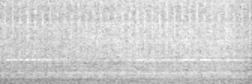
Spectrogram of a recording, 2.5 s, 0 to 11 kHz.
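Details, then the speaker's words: 1992 BMW 735iL inline-six at idle after fitting diesel E34 engine mounts to cure vibration: steady even idle with no knocks or shudder, smooth and healthy. "so yeah lesson learned that's very smooth I can barely feel any vibration"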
